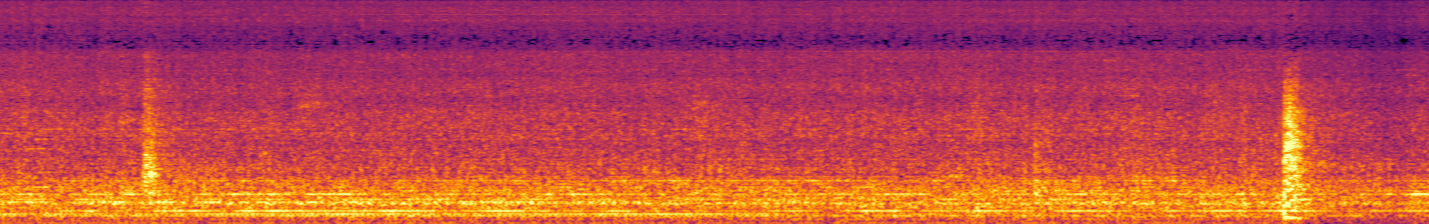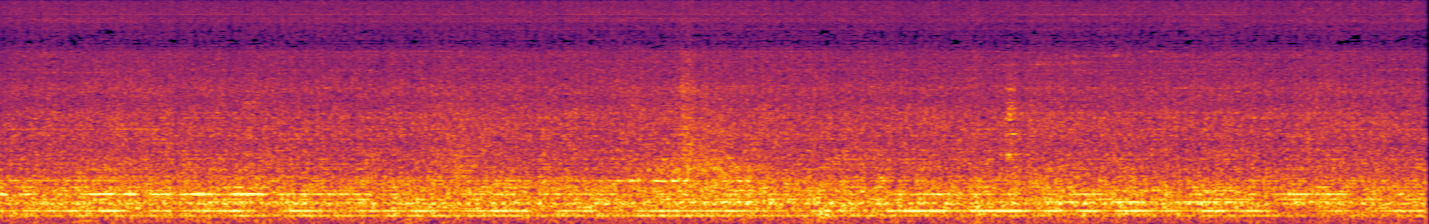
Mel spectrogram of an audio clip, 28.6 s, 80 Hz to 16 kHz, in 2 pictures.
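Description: Steady drone of running plastic injection moulding machinery, with several level hum tones. A sharp bang about 13 seconds in, and a smaller knock about a second and a half in.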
